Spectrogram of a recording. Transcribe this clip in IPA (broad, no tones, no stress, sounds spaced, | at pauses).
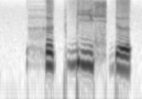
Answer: h ə k ɓ i sʲ ɗ ə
